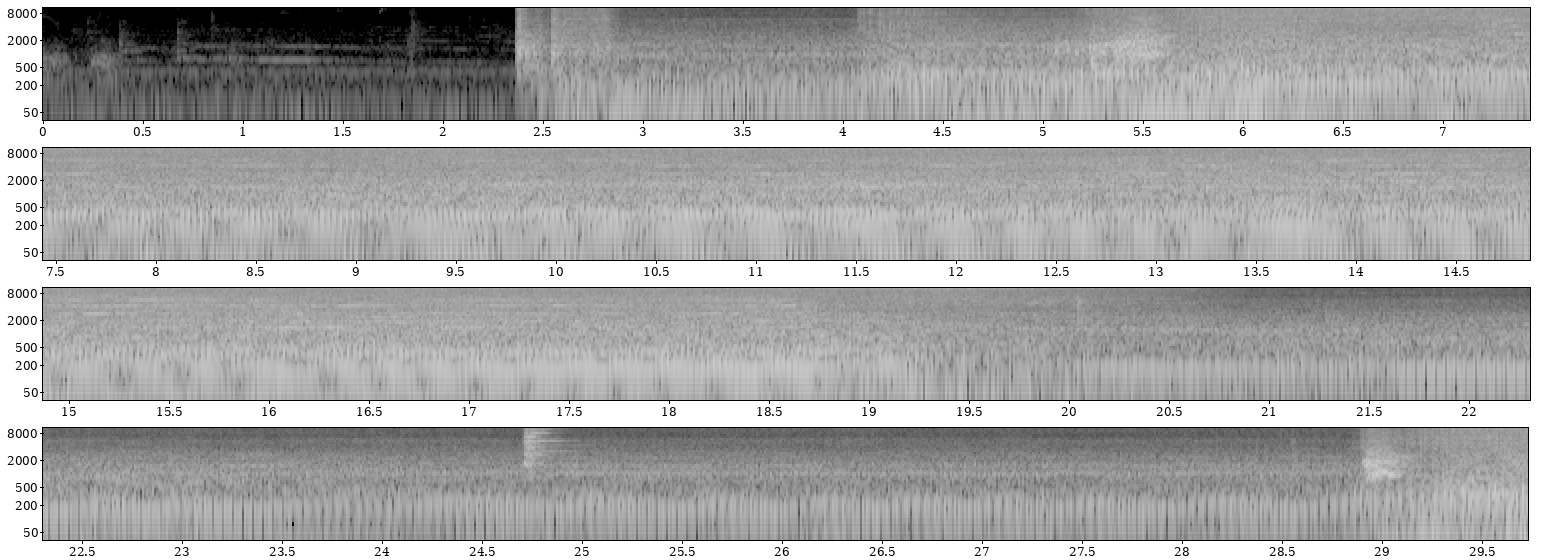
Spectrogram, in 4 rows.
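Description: Faint music fades out, then a Wood-Mizer LT15 bandsaw mill's engine comes in abruptly and its band blade saws lengthwise through a log as the saw head is pushed along the bed. The louder cutting lasts about thirteen seconds. After that the engine runs quieter, with one sharp click, and grows loud again near the end as the next cut begins.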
